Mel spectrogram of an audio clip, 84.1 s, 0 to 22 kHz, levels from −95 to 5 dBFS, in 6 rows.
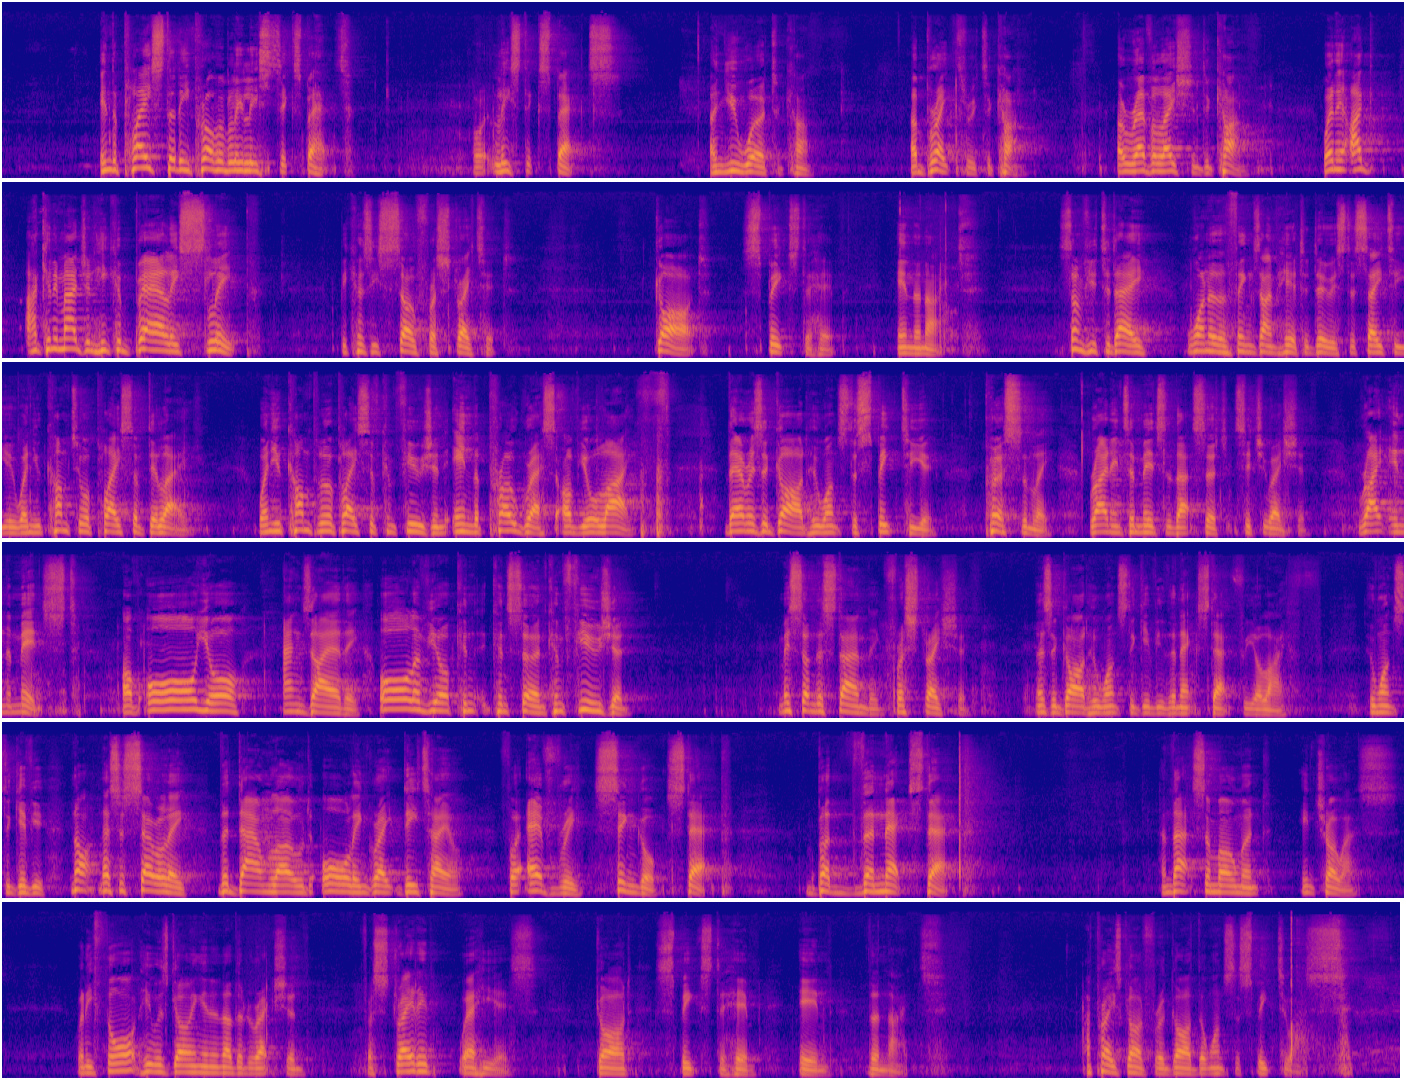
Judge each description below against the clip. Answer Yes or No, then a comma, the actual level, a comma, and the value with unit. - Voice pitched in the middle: Yes, medium, 155 Hz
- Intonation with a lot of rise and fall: No, average, 4.5 semitones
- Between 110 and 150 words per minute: Yes, slow, 135 wpm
